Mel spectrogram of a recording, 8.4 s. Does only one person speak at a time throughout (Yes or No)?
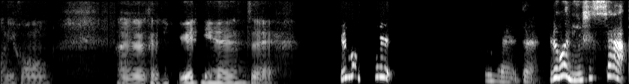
Yes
